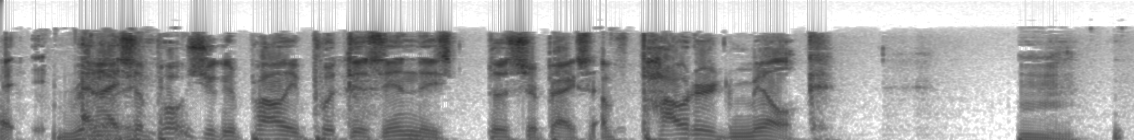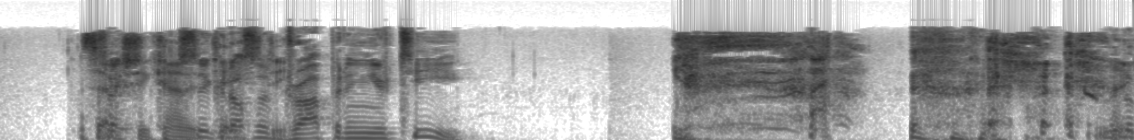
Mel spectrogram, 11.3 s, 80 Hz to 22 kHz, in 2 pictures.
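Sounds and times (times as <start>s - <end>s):
speech: 0.0s - 4.2s, 5.1s - 8.1s, 9.0s - 11.3s
laughter: 9.0s - 11.3s
person coughing: 9.5s - 11.3s.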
